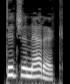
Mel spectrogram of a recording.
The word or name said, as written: digenetic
